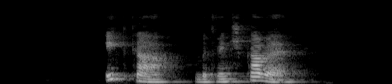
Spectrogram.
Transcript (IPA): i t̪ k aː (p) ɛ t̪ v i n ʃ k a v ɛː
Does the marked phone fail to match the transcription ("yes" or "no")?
yes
